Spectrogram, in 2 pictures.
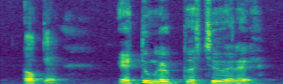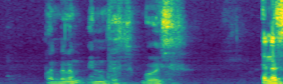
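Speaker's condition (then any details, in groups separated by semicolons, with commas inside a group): Cerebral palsy; from birth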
